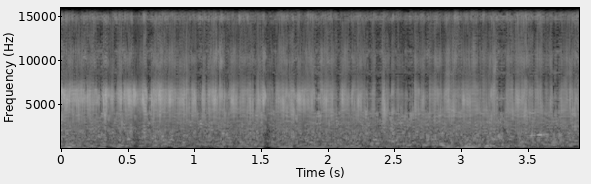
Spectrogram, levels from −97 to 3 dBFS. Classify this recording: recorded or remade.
remade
